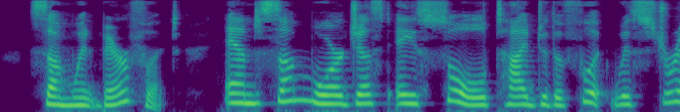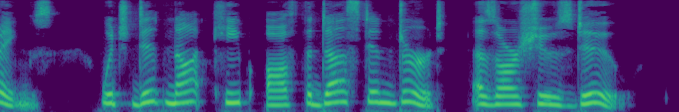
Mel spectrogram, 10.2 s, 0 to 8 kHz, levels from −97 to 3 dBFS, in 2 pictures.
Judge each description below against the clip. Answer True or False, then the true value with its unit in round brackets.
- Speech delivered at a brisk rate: False (170 wpm)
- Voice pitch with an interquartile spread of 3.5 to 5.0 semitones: True (3.9 semitones)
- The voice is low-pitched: False (235 Hz)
